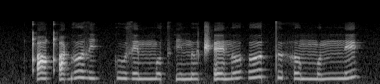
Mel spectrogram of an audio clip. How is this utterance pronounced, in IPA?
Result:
qʼɤqʼɤ ɡɤzi kːuzemːot͡sʼi nɯ t͡ʃʼɛnɤ | ɤtːɯ hɤmːonːe

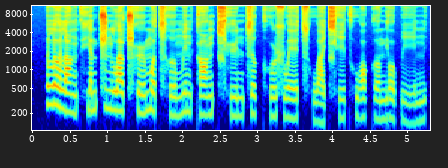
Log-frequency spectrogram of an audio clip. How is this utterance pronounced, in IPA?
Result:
lɤ˥˩lɑ˨˩ŋt̪ʰjɛ˦n ʈ͡ʂə˥˧nlwä˥˩ʈ͡ʂʰɻ̩˧˥mɤ˥˩ t͡sʰɹ̩˨˩mi˥˩n kɑ˧˥ŋ t͡ɕʰy˨˩n t͡sɹ̩˥˩kʰu˧˥ʂwe˧˥ɪ̯ t͡sʰwä˨˩t͡ɕʰi˧˥ t̪ʰwɔ˥kɤ˧˥n̪jo˥˩ʊ̯ pi˨˩˦n

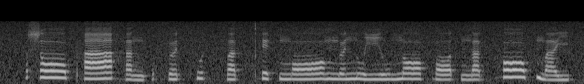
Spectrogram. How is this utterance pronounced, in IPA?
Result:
sɔː˧pʰaː˨˧hɐ˨˩ŋ | fɵ˨t̚kʷɪ˧k̚fɐ˨k̚pʰɪ˧k̚ ŋɔː˨˧ ŋɵ˨˧nwiː˨wn̪ɔː˧k̚ɔː˨t̚ ŋɐ˨k̚hɔː˥p̚mɐ˨j

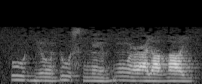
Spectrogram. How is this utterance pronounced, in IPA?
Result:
u˦˨ɡʲũ˨˩ɗu˦˨s nẽ˨˩bũ˦˨ ʕi˨˩ðˤi˨˩

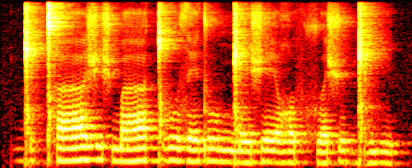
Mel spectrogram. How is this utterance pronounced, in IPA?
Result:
ɡ͡ǁeǀʰɐːʒiʃ mɐː ɡ͡ǀuːzeduː ŋ͡ǁeʃeː ʁʷɨfsʷɐʃʉ ɡ͡ǁiji

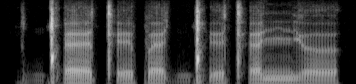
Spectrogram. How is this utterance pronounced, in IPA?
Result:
ǃʼɛ tʼepɛǃʼɪtʼɛ nʲə

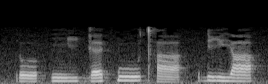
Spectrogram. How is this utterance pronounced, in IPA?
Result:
ɾʊ˦ | ɲi˨ɡɛ˨˦k͡puː˦tʰa˨ | ɗi˦ja˦

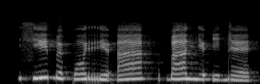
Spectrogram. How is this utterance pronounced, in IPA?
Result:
sʲeɓœ pɔrʲœʔa | ɓanʲœʔidɛ

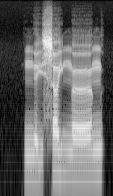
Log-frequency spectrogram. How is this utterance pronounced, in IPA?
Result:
ŋe˨˩jsɐ˧jŋœː˨˧ŋ

